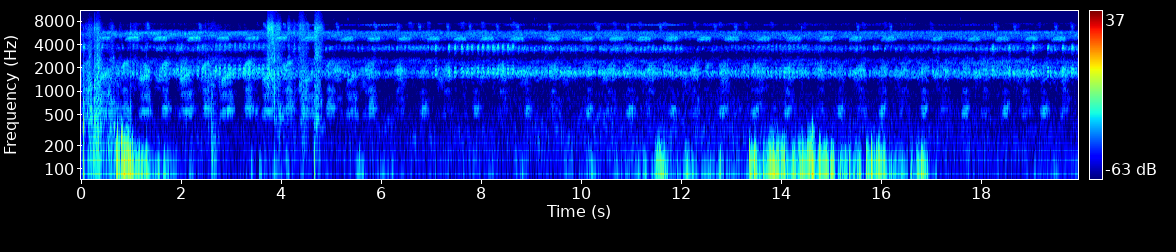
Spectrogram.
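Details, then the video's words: Dense frog chorus of quick pulsed croaks beneath constant cricket and insect trills, with occasional low wind gusts and a few sharp knocks early on. "Frog Sounds 🐸 Insects, Crickets and Wind Ambience"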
